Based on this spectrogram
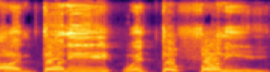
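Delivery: very high, drawn-out scream at loudest possible volume. Practicing a joke's closing catchphrase, declared in the loudest possible voice. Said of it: "declaring in your loudest possible voice".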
